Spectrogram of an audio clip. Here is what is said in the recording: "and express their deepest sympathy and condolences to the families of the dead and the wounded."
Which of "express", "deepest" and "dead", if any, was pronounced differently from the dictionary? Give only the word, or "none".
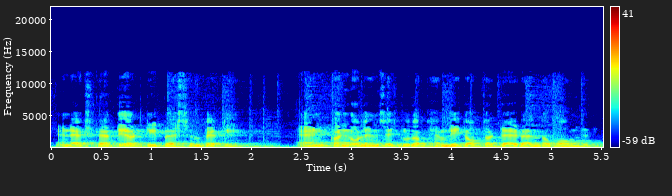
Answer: express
